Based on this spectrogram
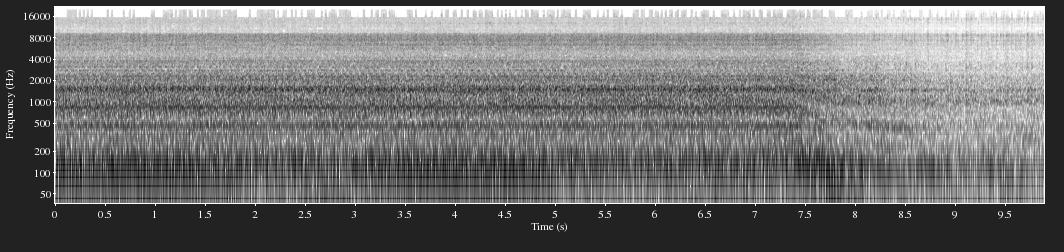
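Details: Toyota 3.4 5VZ-FE V6 at idle after OEM head gasket replacement and machine-shop head work: lumpy, uneven beat with recurring stumble, a misfire.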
